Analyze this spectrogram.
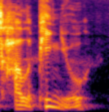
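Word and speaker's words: jalapeño: And also, it's jalapeno, but it's habanero, because we don't have that little squiggly line above the N. Not because of that. That represents how it is pronounced.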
